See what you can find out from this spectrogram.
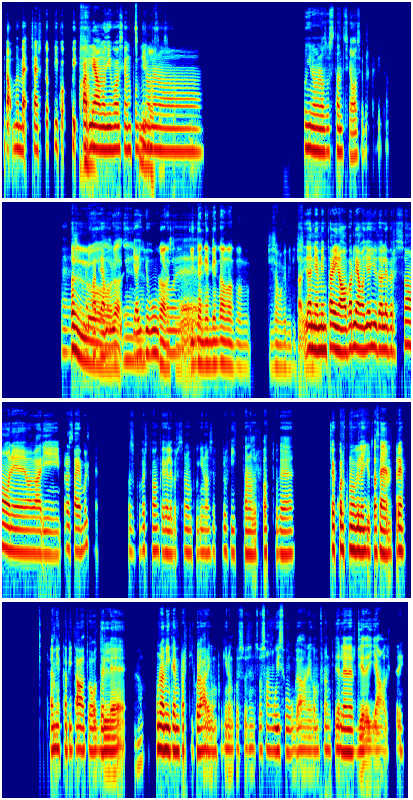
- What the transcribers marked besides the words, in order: chuckle; drawn out: "meno"; drawn out: "e"; tsk
- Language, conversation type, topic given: Italian, unstructured, Qual è la cosa più difficile da accettare di te stesso?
